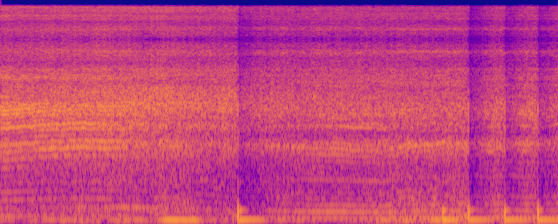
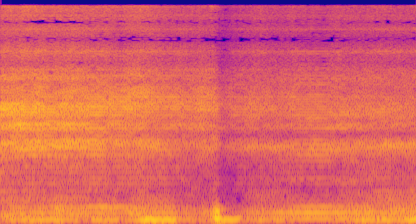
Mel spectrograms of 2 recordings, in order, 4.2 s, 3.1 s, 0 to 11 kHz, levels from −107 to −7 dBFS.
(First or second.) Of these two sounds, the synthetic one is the second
